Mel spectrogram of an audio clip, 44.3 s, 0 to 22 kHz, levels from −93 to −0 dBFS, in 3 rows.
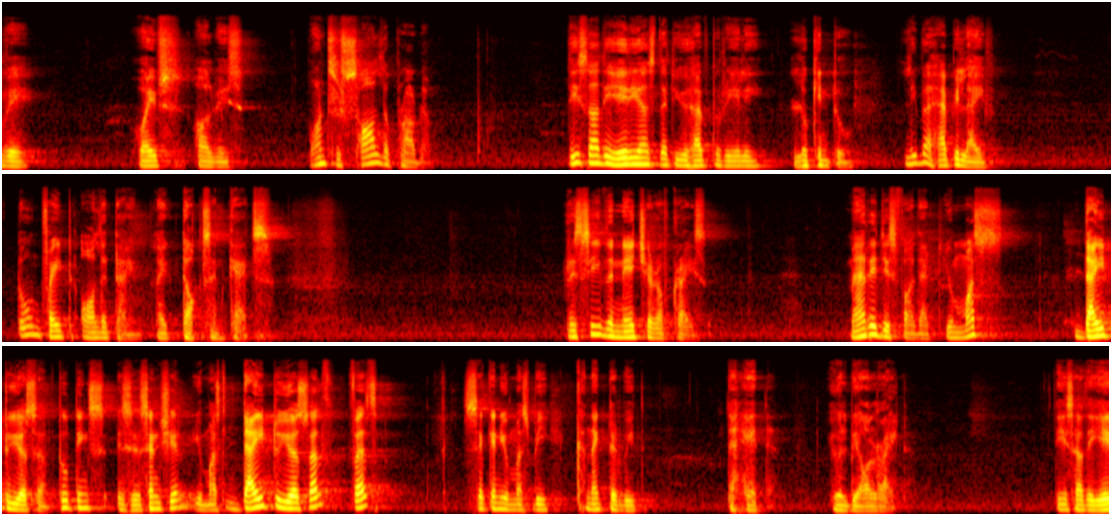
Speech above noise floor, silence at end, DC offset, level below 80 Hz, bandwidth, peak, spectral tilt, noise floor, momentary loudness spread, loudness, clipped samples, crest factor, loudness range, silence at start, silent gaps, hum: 39 dB; 0 s; under 0.1%; -76 dBFS; 16 kHz; -2 dBFS; -4 dB/octave; -65 dBFS; 17 LU; -26 LUFS; under 0.1%; 26 dB; 11 LU; 0 s; none; none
